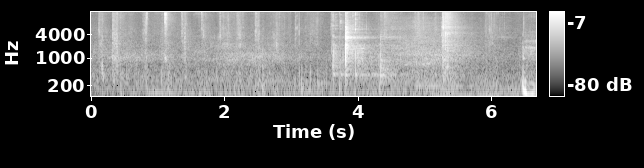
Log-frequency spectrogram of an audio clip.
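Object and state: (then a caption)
Alloy wheel rim ringing when tapped. BBS RT three-piece split-rim alloy wheels, meant to go on an E36, are handled and tapped, giving bright metallic clinks that ring like bells over a low background. The rims ring as they should, with a few sharper strikes near the middle and a heavier knock at the end.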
